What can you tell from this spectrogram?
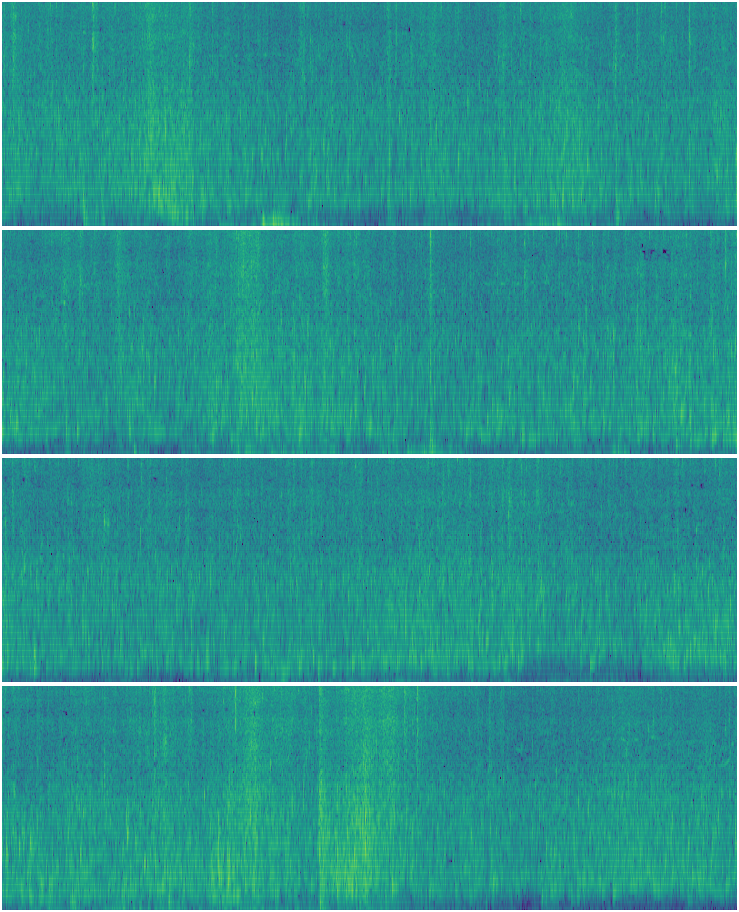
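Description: Water rushing and gurgling through a breach in a beaver dam, a steady churning flow that swells louder a few times.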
